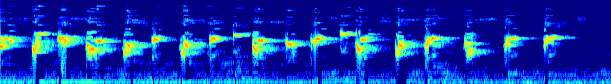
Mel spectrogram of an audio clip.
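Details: Yellow-vented bulbul singing continuously in a rapid chattering style: about fifteen short, liquid, bubbly phrases, each a quick rising-and-falling warble, run closely together over six seconds with brief gaps and a faint low hum beneath.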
